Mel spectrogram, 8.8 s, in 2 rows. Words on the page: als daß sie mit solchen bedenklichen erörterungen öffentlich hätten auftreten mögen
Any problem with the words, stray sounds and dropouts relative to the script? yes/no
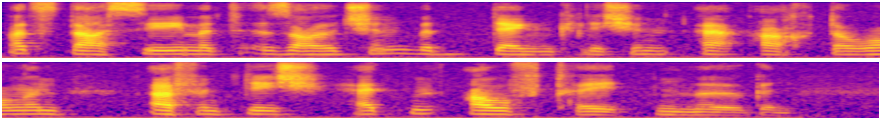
no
